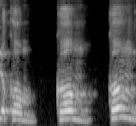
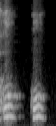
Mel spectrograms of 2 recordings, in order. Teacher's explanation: الكاف فخمت وده خطأ، لأن الكاف حرف ترقيق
